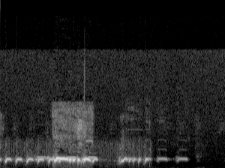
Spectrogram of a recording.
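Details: Local zebra dove kept in a house, giving rolling, staccato coos near one pitch in two bursts, the first louder with a harsh crackle, ending in short separate notes.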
